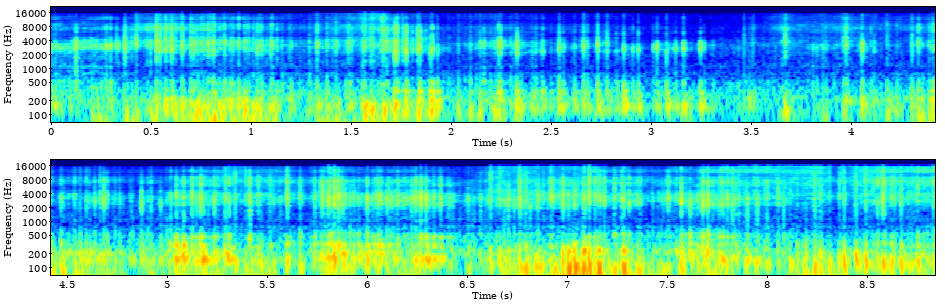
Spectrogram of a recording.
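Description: Long nails scratch a flat sheet of black synthetic stretch fabric with a shiny dotted pattern. The result is a steady, crinkly scratching with bright, hissy texture over a soft low rumble, growing louder and busier in the second half.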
